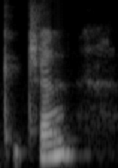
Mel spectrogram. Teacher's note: But because when I'm saying it fluently, there's not really much of a break there, kitchen. I think that T is either silent, stopped, or dropped out entirely, and I just do the CH sound. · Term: stopped T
